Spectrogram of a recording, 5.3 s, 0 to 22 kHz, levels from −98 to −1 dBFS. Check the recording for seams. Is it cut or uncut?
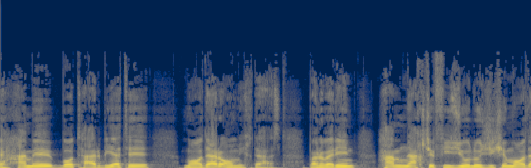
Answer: uncut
